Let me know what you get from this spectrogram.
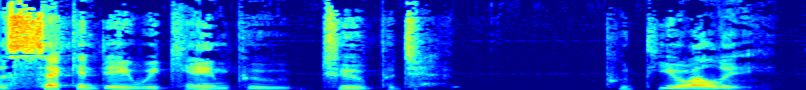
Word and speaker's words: Puteoli: And then they ended up in the Bay of Naples in Puteoli, is the way you pronounce that, Puteoli.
